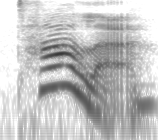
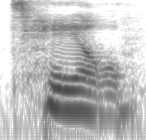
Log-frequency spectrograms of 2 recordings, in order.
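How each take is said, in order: First: The final e is sounded as a vowel. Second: The final e is silent. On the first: This is the Middle English form. "In Middle English, that becomes tala. You always hear that middle E on the end" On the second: This is the modern English form. "like a story"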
